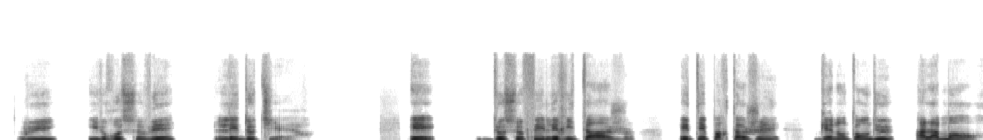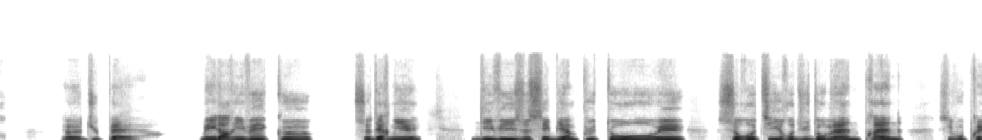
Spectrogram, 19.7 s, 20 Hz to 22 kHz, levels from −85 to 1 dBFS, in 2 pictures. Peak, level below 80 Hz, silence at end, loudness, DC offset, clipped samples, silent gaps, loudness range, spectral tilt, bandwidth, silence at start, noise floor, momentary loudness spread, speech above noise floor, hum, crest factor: -2 dBFS; -70 dBFS; 0 s; -21 LUFS; under 0.1%; under 0.1%; none; 3 LU; -6 dB/octave; 13.5 kHz; 0.2 s; -88 dBFS; 12 LU; 67 dB; none; 20 dB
